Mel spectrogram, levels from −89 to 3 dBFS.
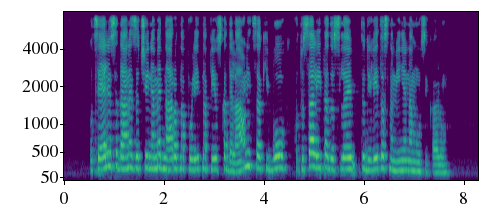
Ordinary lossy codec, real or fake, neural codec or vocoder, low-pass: none; real; none; 7.2 kHz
